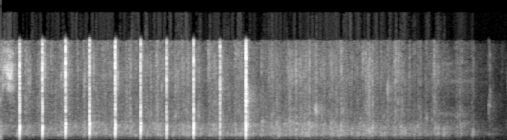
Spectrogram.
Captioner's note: applauding; audience applauds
